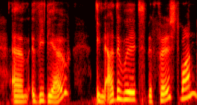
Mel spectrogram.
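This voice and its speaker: A woman with an Afrikaans accent is captured in a dry, close sound with no echo. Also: quiet background. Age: old. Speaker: law lecturer. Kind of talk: lecture. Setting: recorded online lecture with slides. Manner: halting.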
